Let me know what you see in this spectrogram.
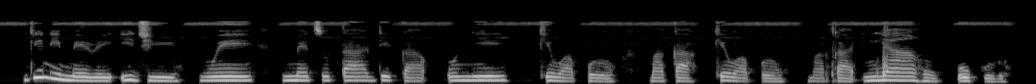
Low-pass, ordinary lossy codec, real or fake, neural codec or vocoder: none; none; real; none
